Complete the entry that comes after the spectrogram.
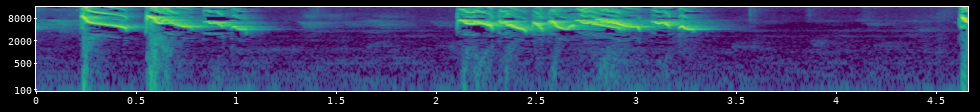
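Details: Male buxtoni mountain white-eye singing to prompt other birds to sing; two quick high twittering notes, then a longer rapid run of tumbling, descending chirps lasting over a second, against quiet background.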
